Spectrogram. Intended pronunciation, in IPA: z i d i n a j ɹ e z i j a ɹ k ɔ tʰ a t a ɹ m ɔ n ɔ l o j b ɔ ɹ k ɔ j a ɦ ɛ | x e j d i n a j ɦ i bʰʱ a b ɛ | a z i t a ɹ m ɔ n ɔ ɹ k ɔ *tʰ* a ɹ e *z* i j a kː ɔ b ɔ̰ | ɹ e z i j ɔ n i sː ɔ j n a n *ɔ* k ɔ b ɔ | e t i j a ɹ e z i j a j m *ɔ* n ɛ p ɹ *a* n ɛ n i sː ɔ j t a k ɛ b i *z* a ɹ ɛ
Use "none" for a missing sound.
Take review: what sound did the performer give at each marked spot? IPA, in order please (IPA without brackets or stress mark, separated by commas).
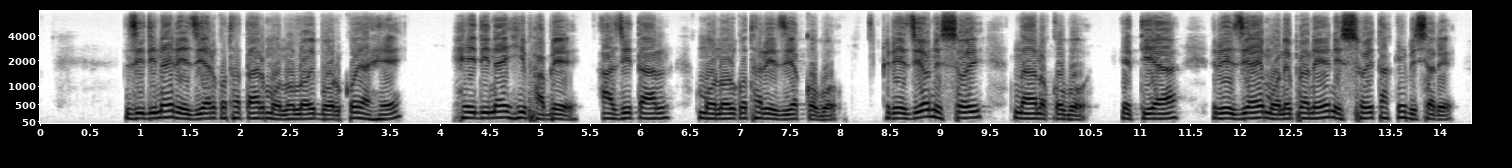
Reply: tʰ, z, ɔ, ɔ, a, s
